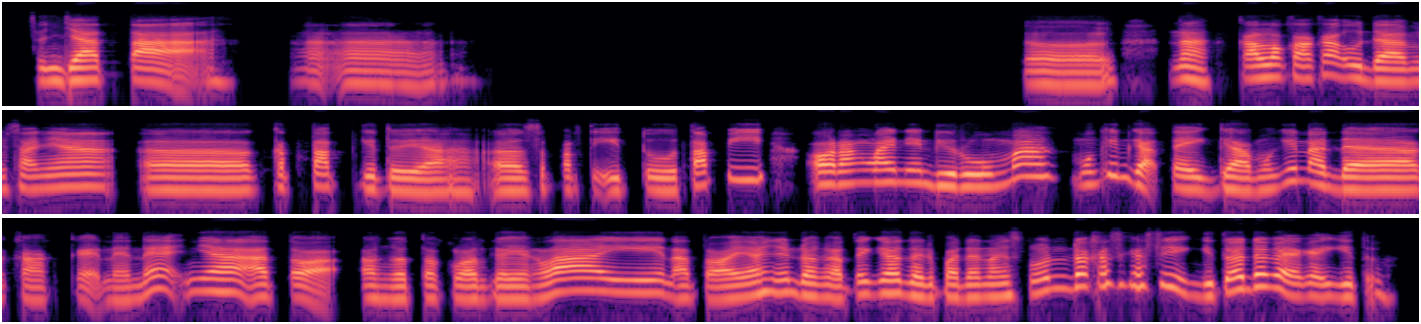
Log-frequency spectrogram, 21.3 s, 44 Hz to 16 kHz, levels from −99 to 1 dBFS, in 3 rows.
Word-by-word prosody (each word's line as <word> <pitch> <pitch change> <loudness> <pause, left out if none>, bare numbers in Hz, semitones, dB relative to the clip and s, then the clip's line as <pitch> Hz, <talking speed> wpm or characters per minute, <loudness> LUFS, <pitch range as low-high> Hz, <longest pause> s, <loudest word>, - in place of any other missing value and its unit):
Senjata, 190 -1 +2 0.4
heeh. 160 0 -9 2.7
Tul. 150 -2 -3 0.4
Nah 205 -2 +3 0.2
kalau 220 +2 +4
Kakak 220 +2 +1
udah 185 -3 +3
misalnya, 205 +3 -2
eee, 175 -1 +2
ketat 210 +1 -2
gitu 185 -2 -5
ya, 160 0 -1
eee, 170 0 0
seperti 180 -3 -9
itu 170 -1 -4
tapi 310 +8 -1 0.3
orang 245 +2 +4
lain 270 0 +3
yang - - -9
di 220 - +3
rumah 235 - +2
mungkin 240 +11 -5
nggak - - +2
tega. 180 -1 +1
Mungkin 275 +11 -6
ada 175 -4 +4
kakek 155 -1 -6
neneknya, 245 - +1
atau 180 0 -3 0.3
anggota 165 0 -3
keluarga 170 0 -2
yang 165 +2 -3
lain, 245 -2 +4
atau 170 -2 -3
ayahnya 210 +7 +1
udah 205 -2 +2
nggak 170 -1 -1
tega 220 +2 +1
daripada 185 -1 0
nangis 190 +1 -3
pun, 260 +6 -3
"Udah 330 +1 +5
kasih 360 +2 -2
kasih!" 335 0 -2
gitu 195 +5 -1
ada 325 +4 +5
nggak 195 - +4
kayak 185 - -4
gitu? 220 -7 -14
190 Hz, 140 wpm, -22 LUFS, 175-235 Hz, 2.7 s, Udah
